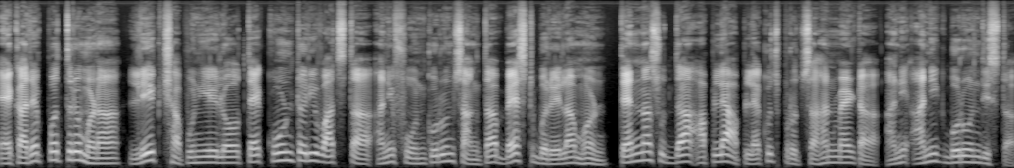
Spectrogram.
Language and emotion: Goan Konkani, neutral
